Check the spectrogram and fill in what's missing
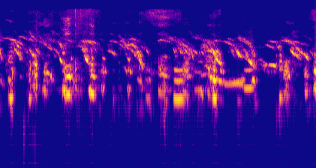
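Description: Darag native chickens cluck busily in a close, lively chorus, with overlapping calls running steadily throughout and no talk.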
